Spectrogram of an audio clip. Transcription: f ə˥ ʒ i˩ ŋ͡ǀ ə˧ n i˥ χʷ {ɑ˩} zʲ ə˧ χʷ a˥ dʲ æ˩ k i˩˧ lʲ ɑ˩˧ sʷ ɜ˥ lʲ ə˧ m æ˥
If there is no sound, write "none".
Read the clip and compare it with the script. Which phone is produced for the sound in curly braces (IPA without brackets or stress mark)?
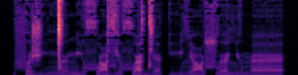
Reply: ɑ˧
